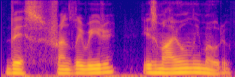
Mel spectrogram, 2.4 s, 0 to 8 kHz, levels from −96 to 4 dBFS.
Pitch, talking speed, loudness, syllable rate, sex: 110 Hz, 180 wpm, -16 LUFS, 6.0 syllables/s, male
